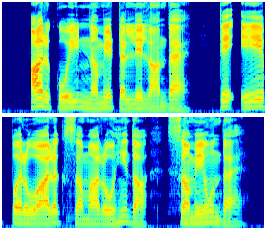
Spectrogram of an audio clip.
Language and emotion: Dogri, neutral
